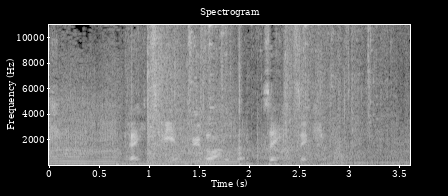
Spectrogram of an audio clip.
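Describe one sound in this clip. Tyres skid and scrabble on gravel.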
